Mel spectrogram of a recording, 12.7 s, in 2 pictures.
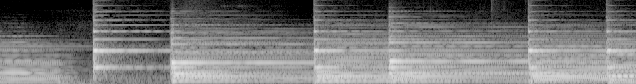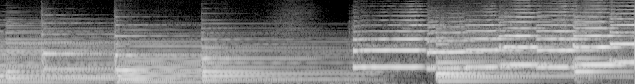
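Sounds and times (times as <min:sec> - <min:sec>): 
trumpet: 0:00.0 - 0:03.3, 0:09.1 - 0:12.7
piano: 0:00.0 - 0:12.7.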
